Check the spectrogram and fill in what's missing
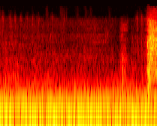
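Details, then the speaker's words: Single sharp cough at the end of a clip of steady car engine rumble, from a driver who says he still has a bit of a cough. "Todavía traigo un poco de tos Así es que por ahí me van a escuchar estar tosiendo pero una disculpa"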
